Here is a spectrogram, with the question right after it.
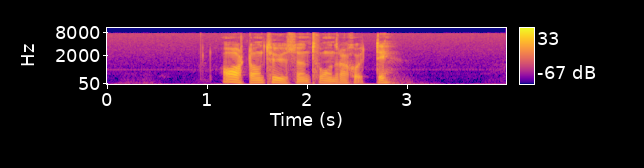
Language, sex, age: Swedish, male, 43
